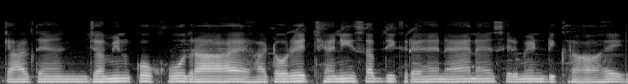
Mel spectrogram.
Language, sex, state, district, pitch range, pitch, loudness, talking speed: Hindi, male, Chhattisgarh, Raipur, 125-130 Hz, 125 Hz, -16 LUFS, 160 wpm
